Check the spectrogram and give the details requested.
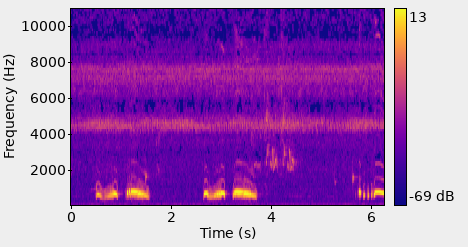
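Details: Spotted dove calling to lure wild doves, repeating a phrase twice: a brief rising note followed by a full, throaty falling coo, with pauses between phrases and faint twittering from another bird.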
